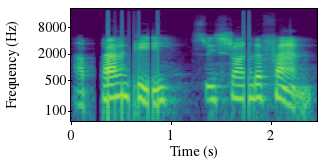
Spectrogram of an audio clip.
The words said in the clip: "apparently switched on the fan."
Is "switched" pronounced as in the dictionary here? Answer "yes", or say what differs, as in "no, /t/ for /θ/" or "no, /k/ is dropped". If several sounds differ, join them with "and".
no, /s/ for /tʃ/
